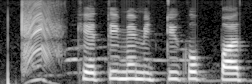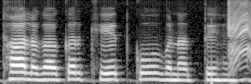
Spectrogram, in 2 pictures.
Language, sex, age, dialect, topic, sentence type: Hindi, female, 25-30, Awadhi Bundeli, agriculture, question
